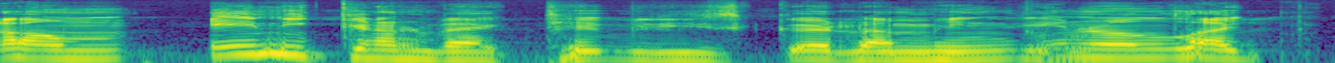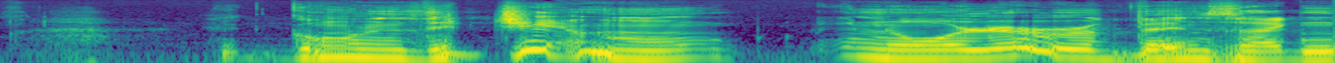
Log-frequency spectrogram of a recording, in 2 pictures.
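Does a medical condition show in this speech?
Yes: traumatic brain injury; motorcycle accident, facial fractures; about 13 years after injury.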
